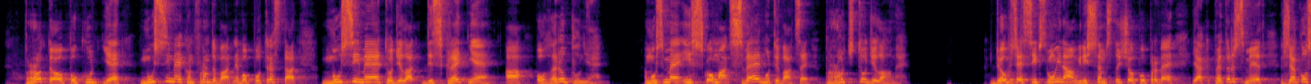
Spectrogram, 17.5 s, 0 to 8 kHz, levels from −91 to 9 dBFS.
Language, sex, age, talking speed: Czech, male, 30-49, 110 wpm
